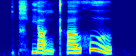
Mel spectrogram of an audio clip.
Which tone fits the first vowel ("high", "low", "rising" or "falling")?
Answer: low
